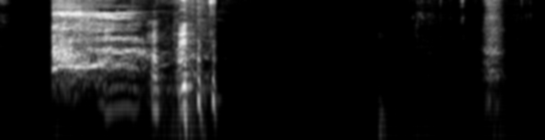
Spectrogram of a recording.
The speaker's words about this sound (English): Okay. Sorry, had to blow my nose.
